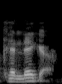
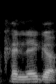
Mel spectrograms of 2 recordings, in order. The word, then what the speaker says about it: Knigga: He's jumping on this name of his, and he's selling hats that say Noah Knigga on them. NOAH. Yeah. There's no KNI. KNIGGA. Yeah. And the K is silent.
